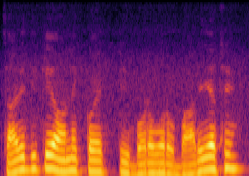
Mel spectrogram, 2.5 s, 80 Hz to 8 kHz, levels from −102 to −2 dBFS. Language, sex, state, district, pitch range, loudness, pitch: Bengali, male, West Bengal, Alipurduar, 120-165 Hz, -15 LUFS, 145 Hz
